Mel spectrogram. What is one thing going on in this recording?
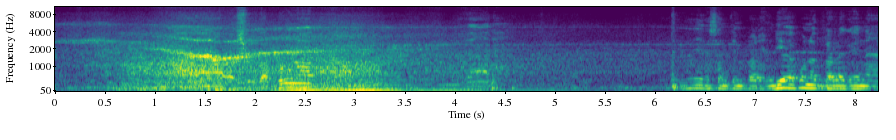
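Hands knead and slap soft dough on a metal counter.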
